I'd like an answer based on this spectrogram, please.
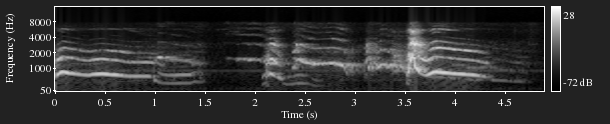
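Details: Howling by Chevy, a pet Chihuahua: a steady drawn-out tone dropping at its end, a brief gap, then warbling, wobbling howls climbing into a sharp yelp that slides back down.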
